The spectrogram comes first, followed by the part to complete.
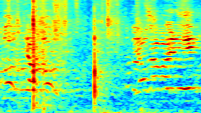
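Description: Two sharp impacts from a karate kumite bout, about half a second apart, over crowd voices, with a long held shout near the end.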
